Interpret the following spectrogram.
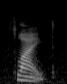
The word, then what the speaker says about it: flight: 그 수업도 시청해 주세요 자 이렇게는 앞에 아가 오거나 뒤에 t 오는 경우 보통 묵음으로 쓰입니다 그래서 자 여기서 소리가 나지 않아요 끝에 티는 티 소리 트 소리가 나죠 워낙에 이렇게 티가 끝에 오면 약하게 발음이 나다 보니 ight flight 이렇게 거의 바침 소리가 들리기도 합니다 그래서 flight이라고 표기를 하는 경우도 있어요 자 한번 따라해 보세요 flight flight 좋습니다 이플의 의미가 뭘까요은 비행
